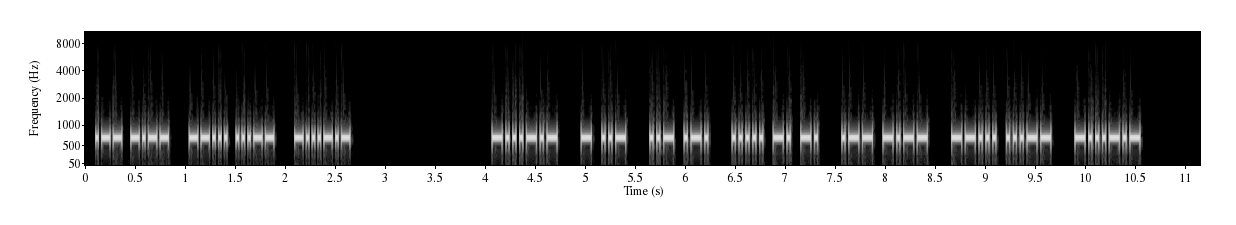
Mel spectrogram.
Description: Morse code, heard as a keyed tone, about 45 wpm, 700 Hz. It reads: WY 73 <BK> <BK> TU UR 5NN WY 73 <BK>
